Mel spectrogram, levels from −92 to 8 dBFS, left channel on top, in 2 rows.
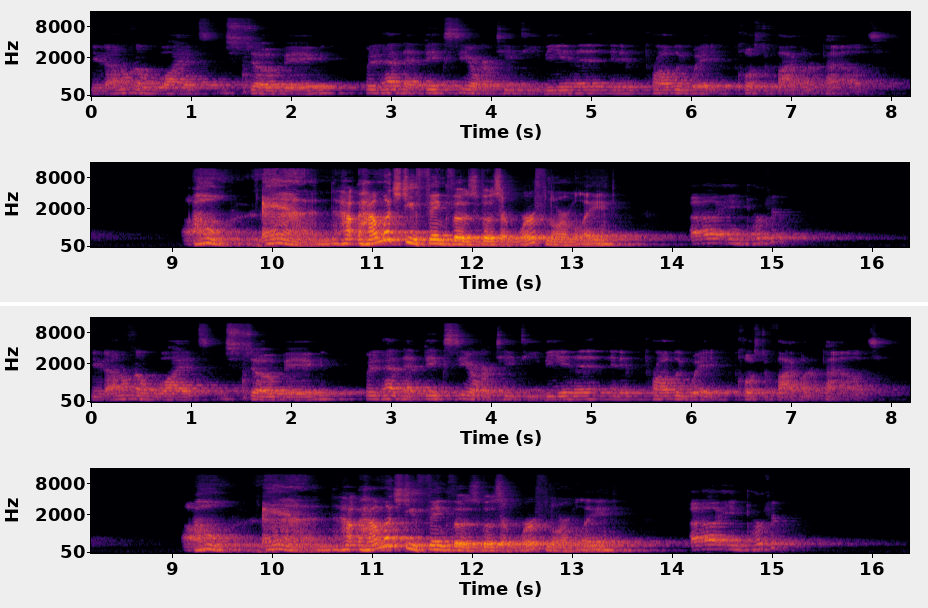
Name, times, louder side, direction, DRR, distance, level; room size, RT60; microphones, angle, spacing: voice 1, 0.0-2.4 2.7-7.9 9.1-9.4 14.2-15.1, right 1 dB, 20° right, 2 dB, 0.7 m, -38 dB
voice 2, 9.2-13.4, left 4 dB, 65° left, 9 dB, 0.5 m, -25 dB
10.0 x 3.5 x 3.0 m, 1.5 s
head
